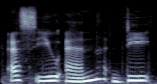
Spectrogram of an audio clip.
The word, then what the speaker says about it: sundae: So as you can see, the word is pronounced exactly like the day Sunday, but it has a different spelling in the end. S-U-N-D-A-E, sundae.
